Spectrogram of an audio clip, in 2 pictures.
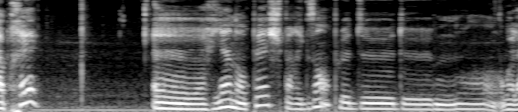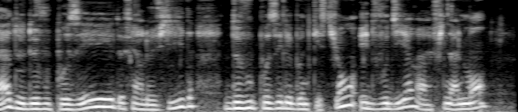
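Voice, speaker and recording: On a very clean recording with a silent background, a woman speaks at a very deep, low pitch with a dark, mellow tone and ordinary pitch variation. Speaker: tarot card reader. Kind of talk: casual monologue to camera. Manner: hesitant, many fillers.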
